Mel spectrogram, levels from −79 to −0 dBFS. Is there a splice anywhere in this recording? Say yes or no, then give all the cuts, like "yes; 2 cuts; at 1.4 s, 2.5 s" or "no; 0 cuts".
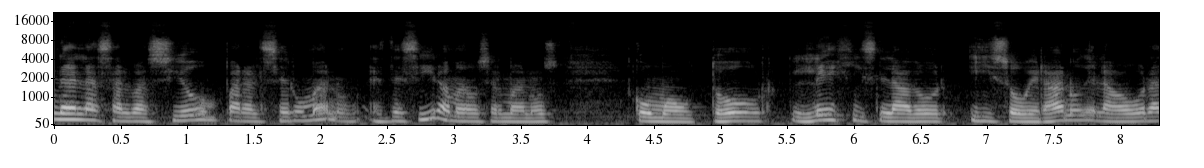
yes; 1 cut; at 4.3 s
